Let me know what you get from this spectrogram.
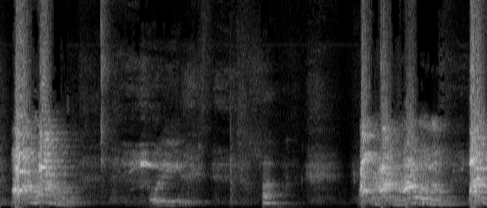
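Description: A German Shepherd puppy gives sharp, high, raspy barks, with a person talking quietly between them.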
